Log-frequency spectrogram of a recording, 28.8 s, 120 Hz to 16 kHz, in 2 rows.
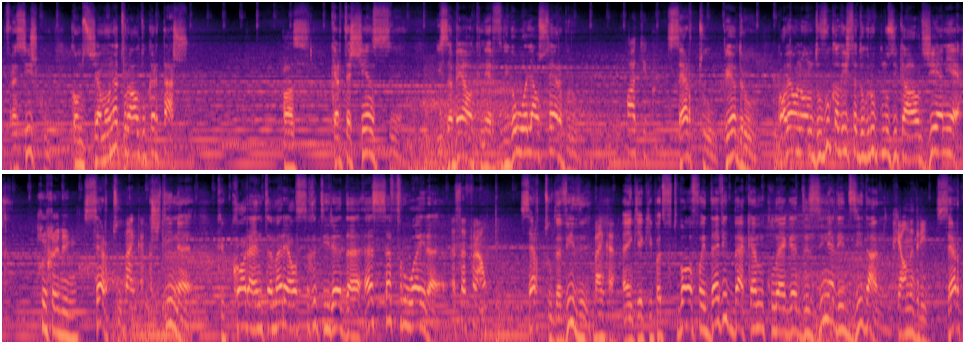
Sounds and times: Music: 0.0 - 28.8.

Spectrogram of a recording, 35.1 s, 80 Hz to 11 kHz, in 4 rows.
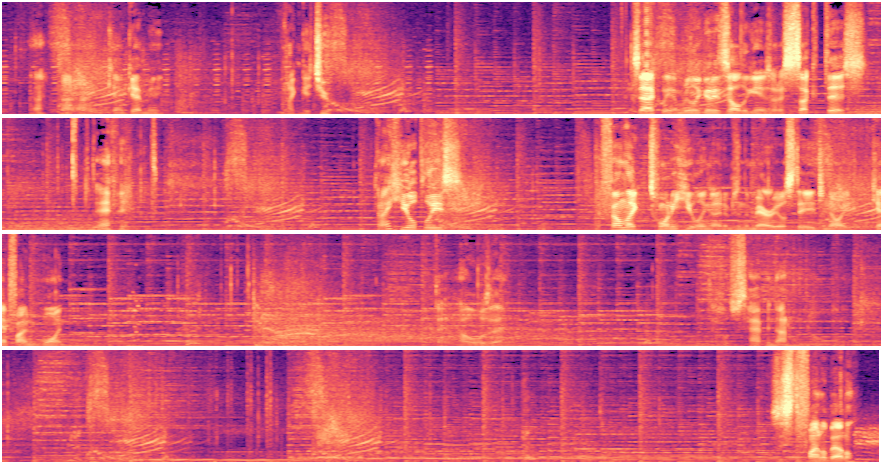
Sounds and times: Music: 0.0 - 35.1
Speech: 6.3 - 8.6, 12.5 - 13.4, 14.8 - 18.2, 24.7 - 25.8, 34.1 - 35.0.

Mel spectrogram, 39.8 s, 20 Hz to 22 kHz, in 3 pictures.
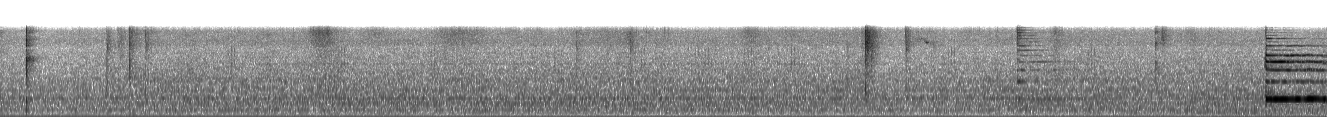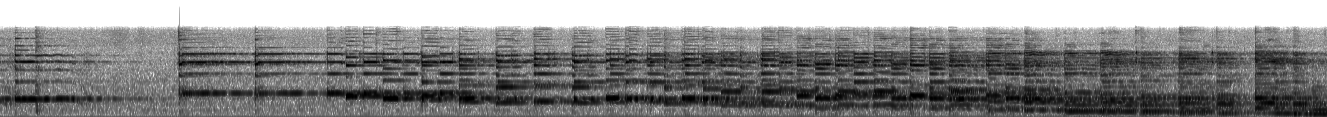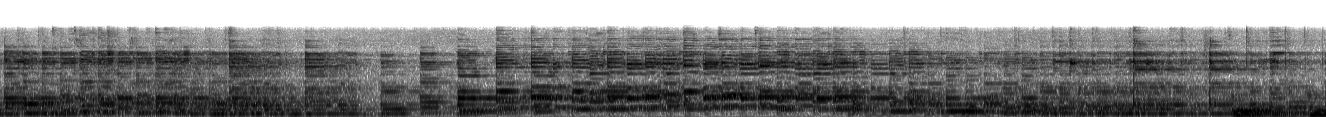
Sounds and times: Electric guitar: 12.6 - 39.8.

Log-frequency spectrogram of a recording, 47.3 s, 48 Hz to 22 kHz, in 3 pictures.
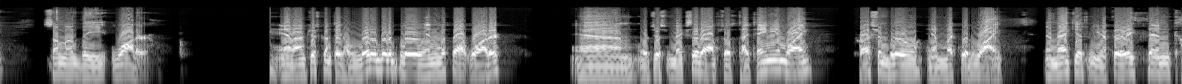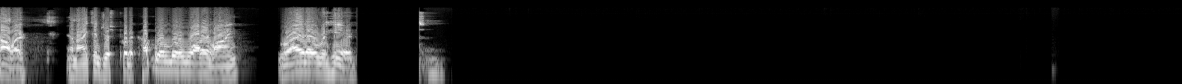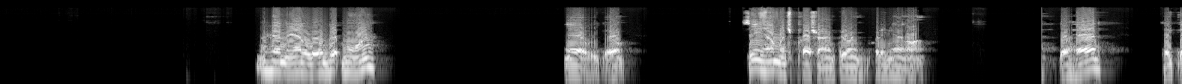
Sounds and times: Speech: 0.0 - 2.2, 3.6 - 6.8, 7.6 - 20.6, 21.4 - 21.8, 35.0 - 36.7, 39.0 - 40.0, 41.4 - 44.0, 45.4 - 46.4, 47.0 - 47.2.

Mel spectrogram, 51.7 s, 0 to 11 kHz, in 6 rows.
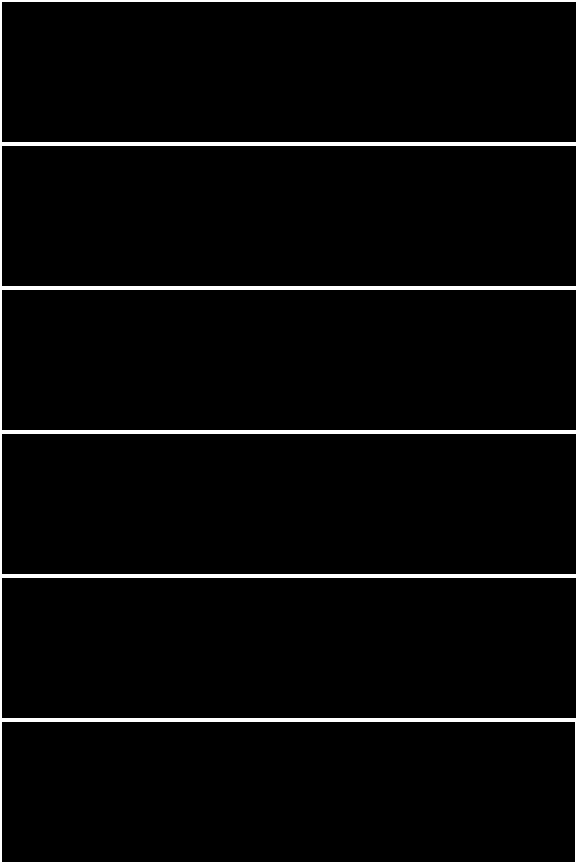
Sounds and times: Silence: 0.0 - 51.6.

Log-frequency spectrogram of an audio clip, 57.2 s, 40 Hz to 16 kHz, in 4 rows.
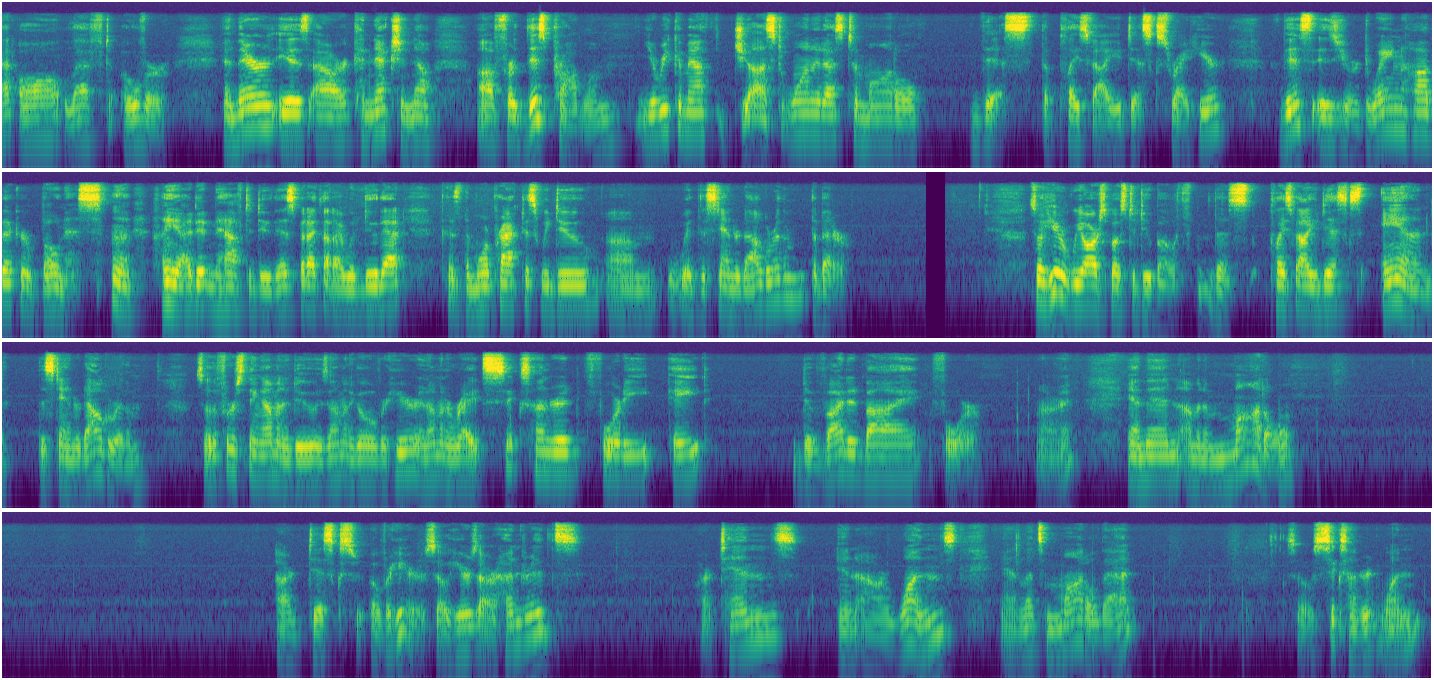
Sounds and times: Speech: 0.0 - 22.8, 24.6 - 35.7, 36.5 - 41.6, 45.6 - 48.8, 49.9 - 54.3, 55.7 - 57.1.

